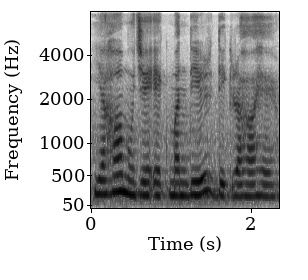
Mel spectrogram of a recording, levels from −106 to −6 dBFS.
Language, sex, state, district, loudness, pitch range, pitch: Hindi, female, Arunachal Pradesh, Papum Pare, -13 LUFS, 190-220 Hz, 200 Hz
